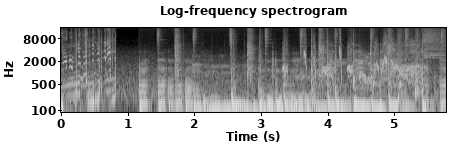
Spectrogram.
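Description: Toilet paper is rustled to imitate a flying bird's wingbeats as a recorded sound effect for an animation, papery flapping bursts recurring in quick irregular flurries over a loud, rhythmic music bed with deep bass notes, after a brief pause near the start.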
